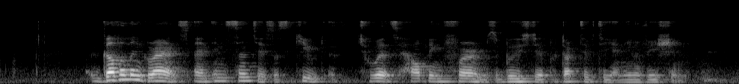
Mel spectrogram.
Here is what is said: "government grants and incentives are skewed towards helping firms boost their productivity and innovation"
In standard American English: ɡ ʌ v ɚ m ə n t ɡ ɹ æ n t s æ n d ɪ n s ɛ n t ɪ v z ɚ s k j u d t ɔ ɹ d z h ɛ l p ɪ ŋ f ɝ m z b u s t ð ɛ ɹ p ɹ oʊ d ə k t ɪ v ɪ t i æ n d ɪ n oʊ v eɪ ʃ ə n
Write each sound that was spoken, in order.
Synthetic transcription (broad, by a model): ɡ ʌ v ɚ m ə n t ɡ ɹ æ n t s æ n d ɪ n s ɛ n t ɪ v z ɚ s k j u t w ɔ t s h ɛ l p ɪ ŋ f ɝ m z b u s t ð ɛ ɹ p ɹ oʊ d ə k t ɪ v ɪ t i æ n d ɪ n oʊ v eɪ ʃ ə n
